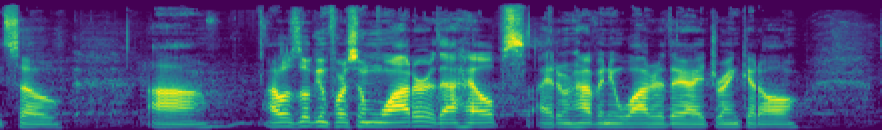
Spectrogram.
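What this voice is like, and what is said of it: Thick foreign accent. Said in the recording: “my thick accent ... I understood your thick accent”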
